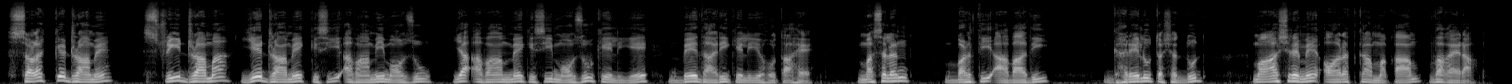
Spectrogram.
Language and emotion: Urdu, neutral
